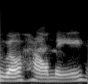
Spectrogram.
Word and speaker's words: Wilhelmi: but this is Amy will help me is that how you say it will help me that's right okay so she's my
